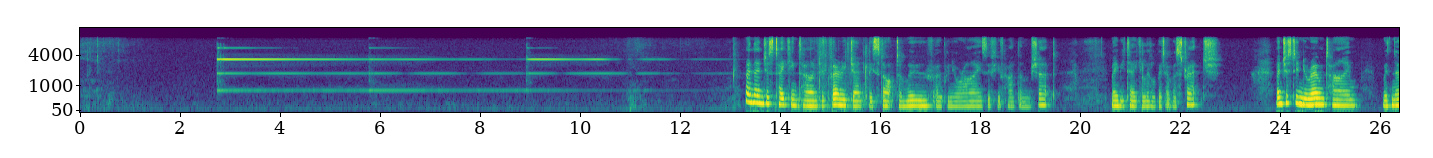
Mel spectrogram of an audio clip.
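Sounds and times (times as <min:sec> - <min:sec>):
meditation bell ringing: 0:02.7 - 0:13.4
speech: 0:13.3 - 0:19.6, 0:20.6 - 0:22.8, 0:23.9 - 0:26.3.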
